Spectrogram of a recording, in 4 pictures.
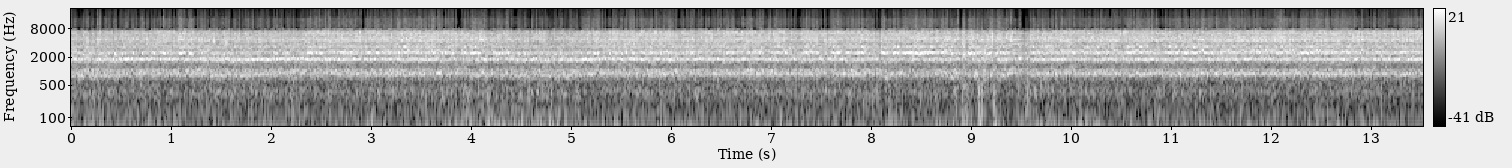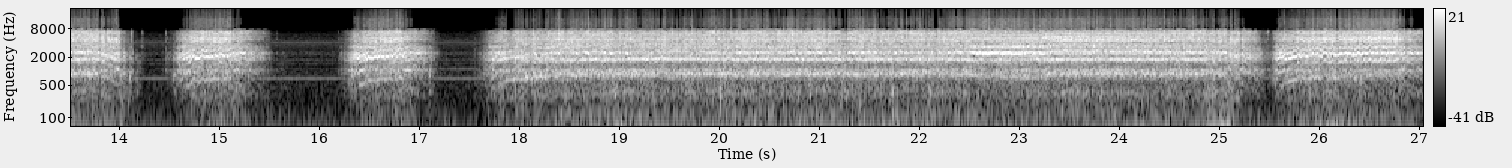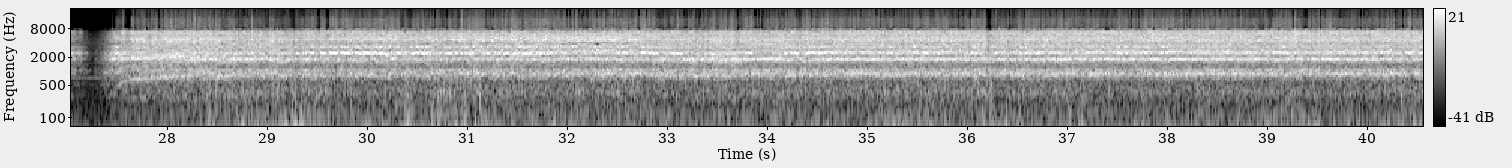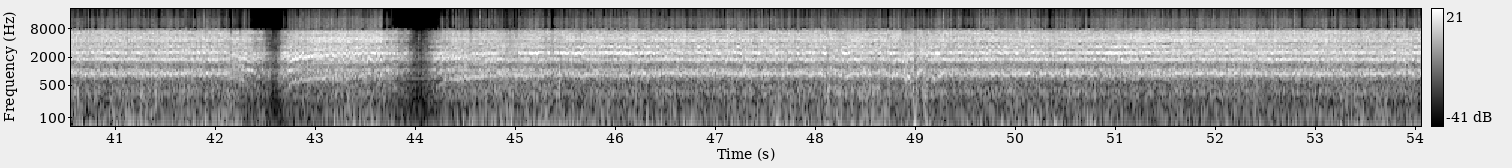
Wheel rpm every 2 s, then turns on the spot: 220, 230, 220, 230, 230, 230, 230, 70, 60, 210, 230, 220, 180, 120, 210, 210, 220, 230, 240, 230, 230, 140, 160, 230, 230, 230, 230.
16-18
